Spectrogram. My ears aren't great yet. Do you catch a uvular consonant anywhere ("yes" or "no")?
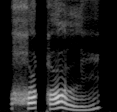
yes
